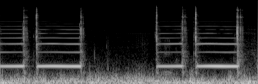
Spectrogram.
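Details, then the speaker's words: Cessna 182RG stall warning horn tested on the ground during preflight, master on, flaps down, on a windy day: four steady horn bursts with sharp clicks between; the horn is working. "It's working, it'll make the boop boop in flight, but sometimes on the ground you hear it clicking. Okay, so that means it's working."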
